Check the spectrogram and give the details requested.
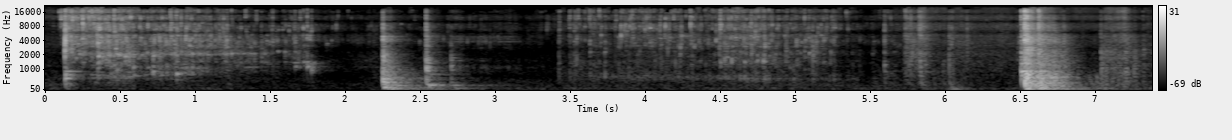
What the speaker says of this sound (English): So now we are going to add some water.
